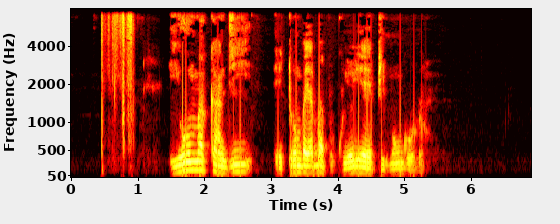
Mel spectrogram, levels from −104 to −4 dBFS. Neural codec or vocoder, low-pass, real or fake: none; 7.2 kHz; real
